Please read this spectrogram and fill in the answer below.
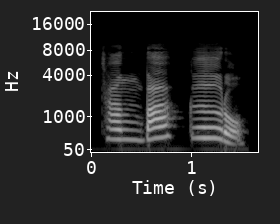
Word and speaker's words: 창밖으로: En estos casos, en la pronunciación, la consonante final 상기역 se traslada al lugar de i응 en la sílaba posterior y se pronuncia 상기역 como consonante inicial. Por eso, la primera frase se escribe así, pero suena 창밖으로, 창밖으로, 창밖으로.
